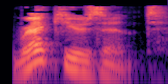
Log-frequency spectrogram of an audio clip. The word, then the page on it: recusant: British English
